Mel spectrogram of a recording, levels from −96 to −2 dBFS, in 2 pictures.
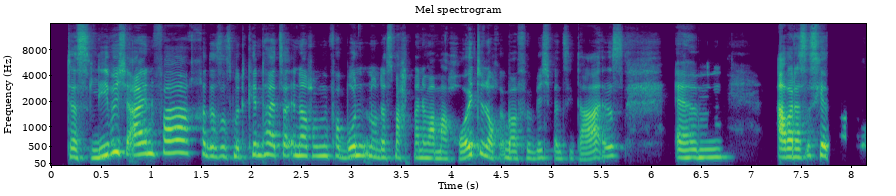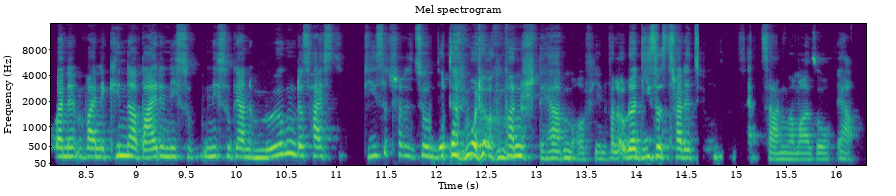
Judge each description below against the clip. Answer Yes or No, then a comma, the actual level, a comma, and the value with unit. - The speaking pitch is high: Yes, high, 225 Hz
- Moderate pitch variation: Yes, average, 4.0 semitones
